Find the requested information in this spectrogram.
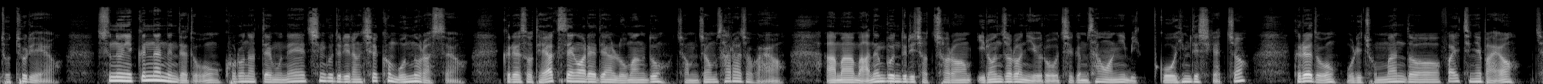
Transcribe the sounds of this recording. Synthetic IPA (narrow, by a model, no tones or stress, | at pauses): totʰuɾiɦḛjo̰sʰunuŋik͈ɯnːanːɯnde̞do̰kʰoɾonat͈e̞mune̞t͡ɕʰinɡudɯɾiɾaŋɕʰiɭkʰɯmmonːoɾas͈ʌ̰jo̰kɯɾe̞sʰʌte̞ɦak̚s͈e̞ŋɦwaɾe̞de̞ɦanlomaŋdot͡ɕʌmd͡ʑʌmsʰaɾad͡ʑʌɡa̰jo̰amama̰nɯnbundɯɾit͡ɕʌt͡ɕʰʌɾʌmiɾʌnd͡ʑʌɾʌnijuɾot͡ɕiɡɯmsʰaŋɦwaŋimit̚k͈oçimdɯɕʰiɡe̞̰t̚t͡ɕ͈okɯɾe̞douɾit͡ɕomːandʌɸʰaitʰiŋɦe̞bajot͡ɕ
